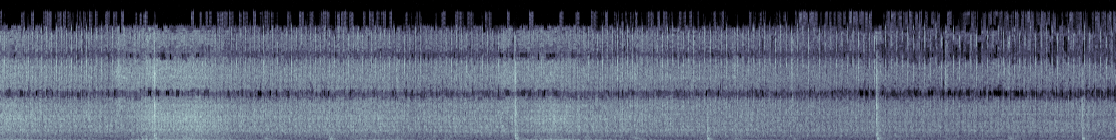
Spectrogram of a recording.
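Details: Engine at steady idle with a sharp clunk roughly every two seconds: engine noise caused by a loose engine mount.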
